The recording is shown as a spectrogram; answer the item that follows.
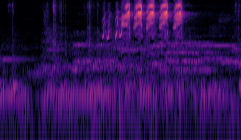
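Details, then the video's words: Flamboyan bird, 'ngebren rapat' style for a training master: one brief burst of about six fast, ringing high notes against a low, murmuring background. "Burung Flamboyan Gacor Ngebren Rapat cocok buat Masteran Burung Anda"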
